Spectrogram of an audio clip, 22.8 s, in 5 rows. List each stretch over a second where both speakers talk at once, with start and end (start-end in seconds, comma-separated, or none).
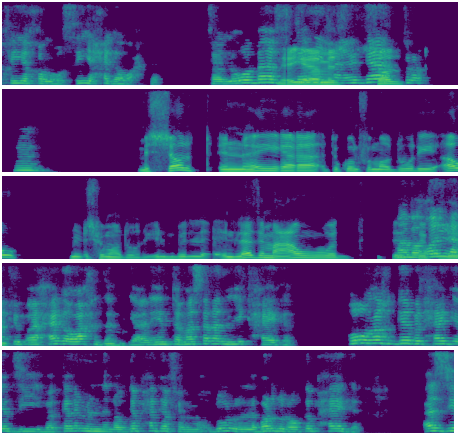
2.8-4.0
